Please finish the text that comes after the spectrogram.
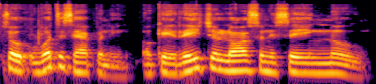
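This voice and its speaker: A man's voice: medium pitch, expressive, moderate pace, darkish tone. A man hosting a live-streamed lecture, greeting viewers by name and asking where they are watching from. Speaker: livestream host.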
